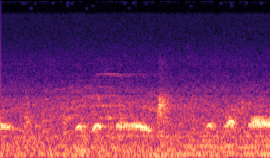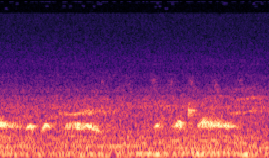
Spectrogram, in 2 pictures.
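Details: Spotted dove giving a full cooing song in the mixed 'đồng pha' voice style, played to set wild doves cooing; a rhythmic series of soft, low, hollow coo notes in clustered phrases over steady background hiss.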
